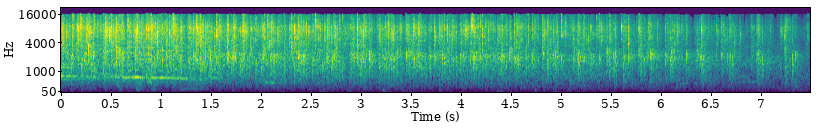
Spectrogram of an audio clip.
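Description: Sustained audience applause, a dense crackle of many clapping hands that stays fairly steady and full for several seconds before easing slightly toward the end, with no talking over it.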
